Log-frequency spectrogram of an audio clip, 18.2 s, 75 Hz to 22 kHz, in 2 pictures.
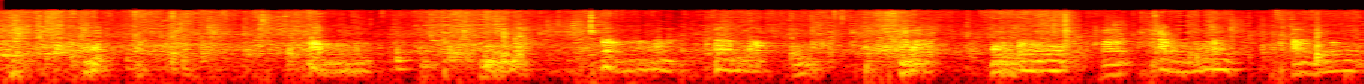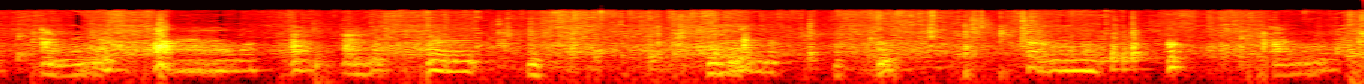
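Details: Young dog, 33 weeks and 6 days old, playing indoors with an unplugged work vacuum cleaner used to clean a car, growling and grumbling almost continuously in rough, low, pulsing bursts, with a person's voice now and then.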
